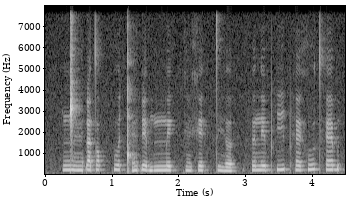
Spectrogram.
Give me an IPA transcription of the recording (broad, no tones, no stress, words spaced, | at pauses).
ŋ͡ǁɛ̤ ɗatɔkːuə̯ǃʼɛ̤ ɗebmːe kːɛ̤xetːe̤ə̯ | hɘnepʰi pʰɛxu tʰɛb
